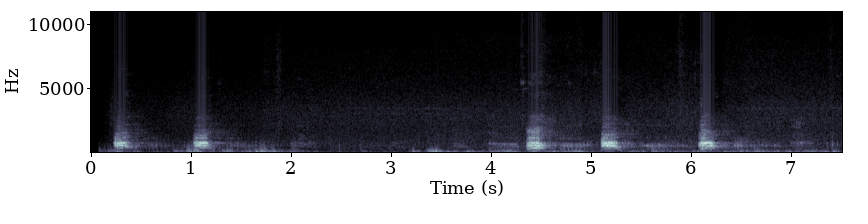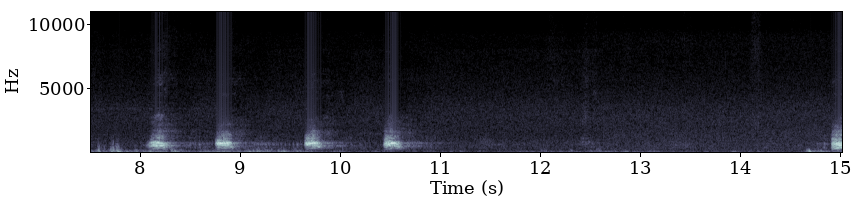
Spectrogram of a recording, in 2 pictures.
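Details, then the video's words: Rottweiler guard dog barking aggressively at a monkey: loud, deep, sharp barks, singly or in quick pairs, about a dozen across the recording with short pauses between bursts. "#rottweiler #aggressivedog #on #monkey"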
